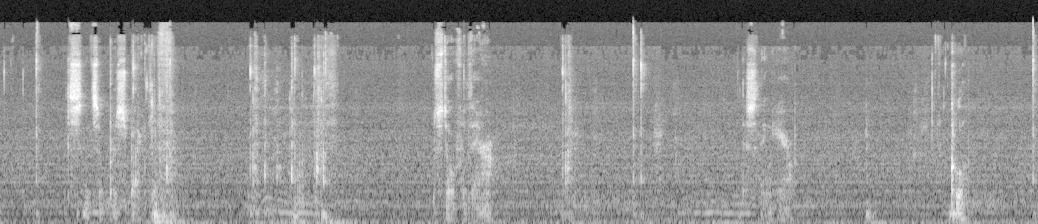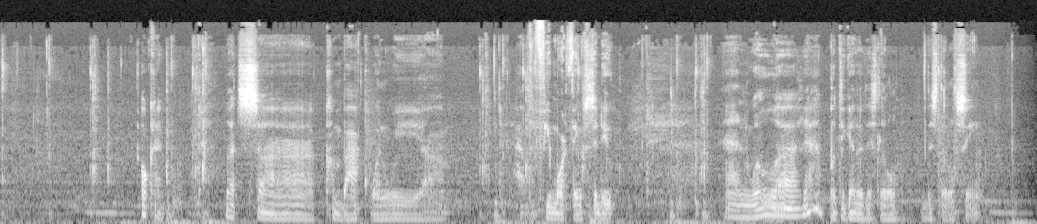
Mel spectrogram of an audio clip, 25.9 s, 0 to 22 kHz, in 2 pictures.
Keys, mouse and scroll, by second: 0.3 click, 1.9 alt+a, 2.0 middle click, 3.2-3.6 scroll up 3, 3.6 shift+middle click, 4.0 middle click, 13.4 middle click, 14.3-14.7 scroll up 1, 14.7-15.0 scroll down 2, 15.0 shift+middle click, 15.4 middle click, 19.2 shift+middle click, 19.6 middle click, 21.3 shift+middle click, 21.7 middle click.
